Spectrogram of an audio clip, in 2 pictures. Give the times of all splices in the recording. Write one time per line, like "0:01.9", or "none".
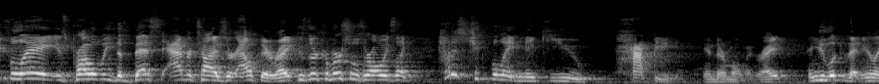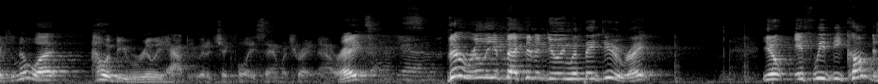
none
